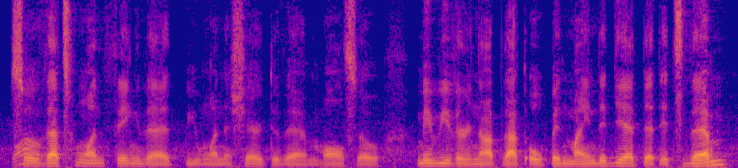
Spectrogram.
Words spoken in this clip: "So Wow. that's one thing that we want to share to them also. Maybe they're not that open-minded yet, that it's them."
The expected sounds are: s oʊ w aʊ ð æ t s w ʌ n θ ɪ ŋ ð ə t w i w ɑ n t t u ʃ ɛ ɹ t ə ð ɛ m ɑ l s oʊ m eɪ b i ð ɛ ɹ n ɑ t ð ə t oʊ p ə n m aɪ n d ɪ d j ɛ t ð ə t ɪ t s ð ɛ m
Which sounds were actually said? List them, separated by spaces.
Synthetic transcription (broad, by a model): s oʊ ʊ ð æ t s w ʌ n θ ɪ ŋ ð ə t w i w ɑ n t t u ʃ ɛ ɹ t ə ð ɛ m ɑ l s oʊ m eɪ b i ð ɛ ɹ n ɑ t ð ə t oʊ p ə n m aɪ n d ɪ d j ɛ t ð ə t ɪ t s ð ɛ m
